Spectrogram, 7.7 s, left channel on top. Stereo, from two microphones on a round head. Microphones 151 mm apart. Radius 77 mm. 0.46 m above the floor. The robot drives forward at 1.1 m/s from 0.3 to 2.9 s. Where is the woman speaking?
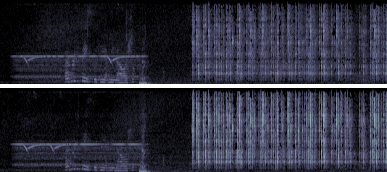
40° left (ahead or behind), 1.7 m; by 2.7 s 55° left (ahead or behind), 1.4 m.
